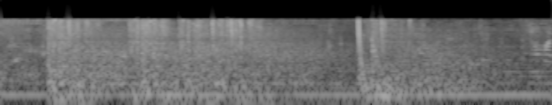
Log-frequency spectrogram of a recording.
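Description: Turret fire in the video game Mass Effect Andromeda: steady rumbling barrage of booming shots with two sharper blasts, loud and continuous over dense noise.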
